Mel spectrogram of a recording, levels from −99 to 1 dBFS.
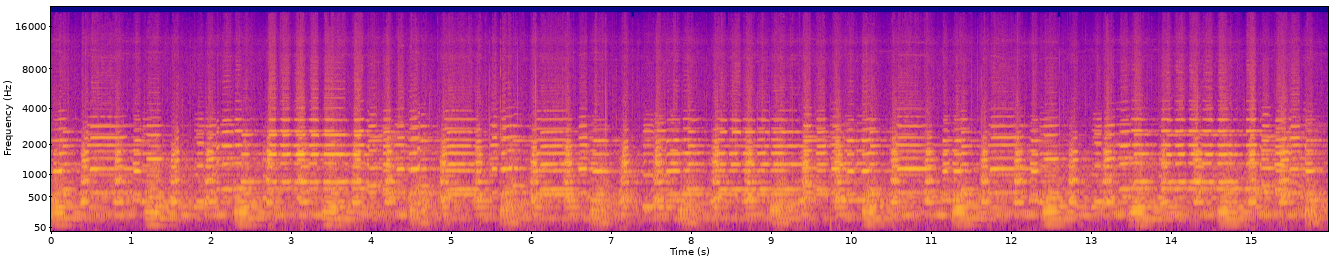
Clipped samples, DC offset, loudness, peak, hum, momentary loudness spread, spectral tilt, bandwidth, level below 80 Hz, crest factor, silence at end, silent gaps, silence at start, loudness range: under 0.1%; under 0.1%; -16 LUFS; -2 dBFS; none; 5 LU; -3.5 dB/octave; over 20 kHz; -52 dBFS; 16 dB; 0 s; none; 0 s; 2 LU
